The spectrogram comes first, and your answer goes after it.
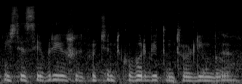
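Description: Speaking in a lowish, flat voice, a woman tells a reporter her views at a rally outdoors, clearly agitated. She repeatedly calls out to the surrounding crowd, whose noise fills this street recording of an impassioned interview.

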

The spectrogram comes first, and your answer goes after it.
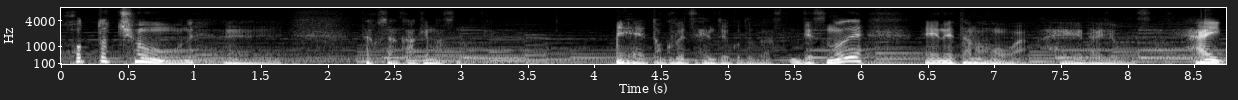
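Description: A man with a Kansai accent hosting his own comedy radio show, talking in a laid-back, chuckling way and reading listener submissions. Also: fairly low pitch. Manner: laid-back, chuckling, polite sign-offs. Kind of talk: solo comedy radio talk.

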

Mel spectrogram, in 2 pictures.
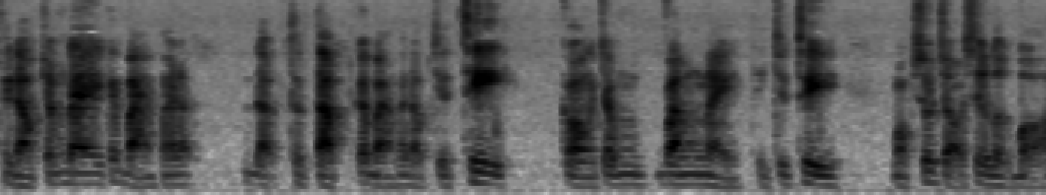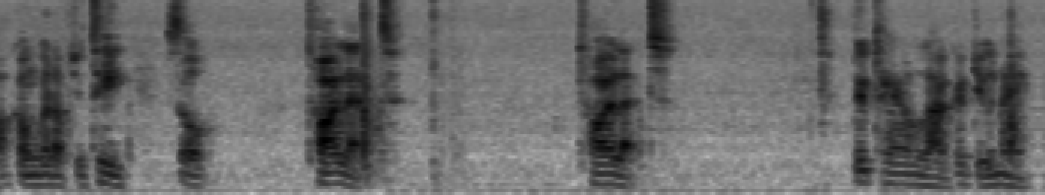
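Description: A man's voice: lowish voice, steady tone, moderate pace, pauses often, a bit bright, breathy edge. A man teaching English pronunciation in Vietnamese, repeating each word with emphasis. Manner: drills words, repeats them with emphasis. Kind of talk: pronunciation lesson.

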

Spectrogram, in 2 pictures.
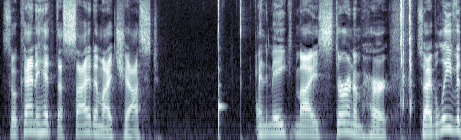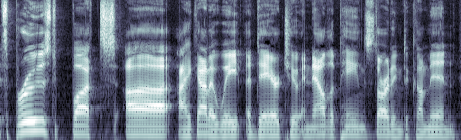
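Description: A man's voice: medium pitch, normal speed, background noise. A young man hosting a crypto channel, casually walking viewers through market charts while short of breath. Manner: steady explanatory chart talk addressed to viewers. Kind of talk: casual market analysis to camera.

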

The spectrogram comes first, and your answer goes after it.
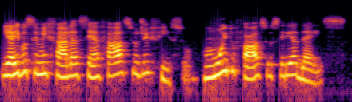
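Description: A woman's voice: a little high, normal speed. A young woman from Italy with an Italian accent, giving a playful, casual language lesson and laughing often. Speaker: Italian teacher. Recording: slightly dull lo-fi sound.

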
